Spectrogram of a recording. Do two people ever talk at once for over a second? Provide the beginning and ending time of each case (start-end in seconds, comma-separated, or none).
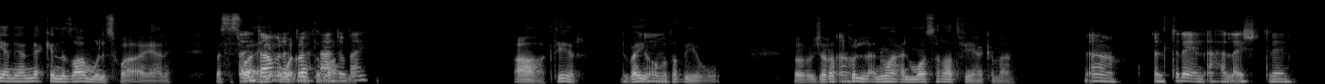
2.4-3.7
